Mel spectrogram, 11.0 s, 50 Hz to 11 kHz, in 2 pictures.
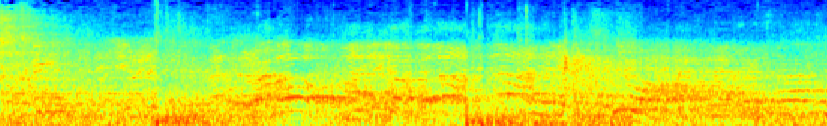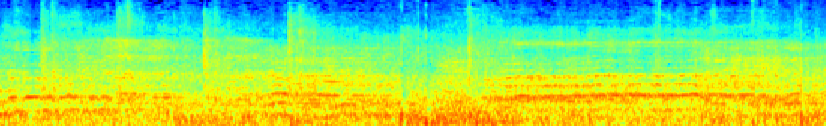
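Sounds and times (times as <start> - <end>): players' voices echoing: 0.0 - 11.0.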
